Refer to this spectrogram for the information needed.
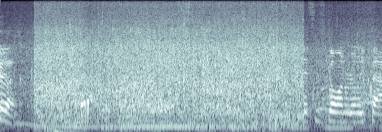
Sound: water rushing

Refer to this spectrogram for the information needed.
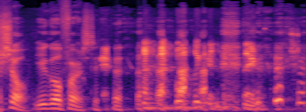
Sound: laughs

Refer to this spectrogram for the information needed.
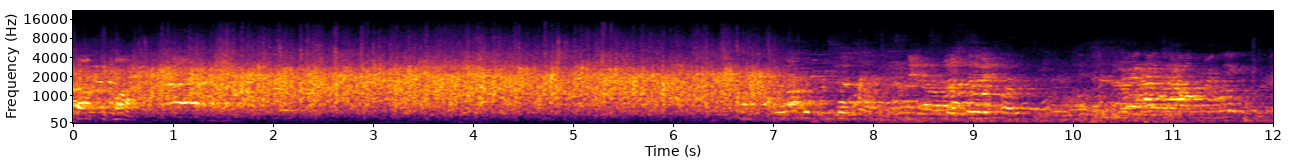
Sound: applause

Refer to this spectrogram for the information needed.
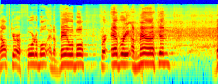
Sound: applause

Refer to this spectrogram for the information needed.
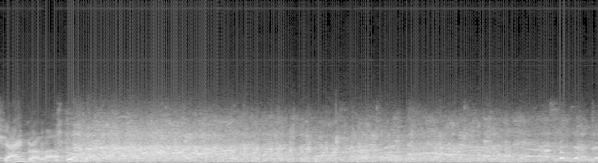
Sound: laughter

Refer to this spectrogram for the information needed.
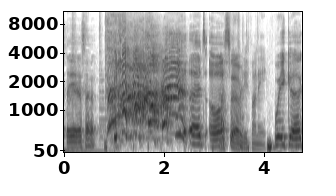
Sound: laughs

